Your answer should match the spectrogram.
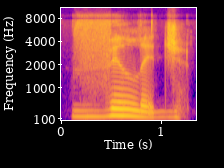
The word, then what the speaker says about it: village: do we have here Village you have a VA so if you have trouble with a V you probably don't have trouble with an f and it's exactly the same top teeth on bottom lip just use sound Village and the g sounds like a j Village vegetable so drop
